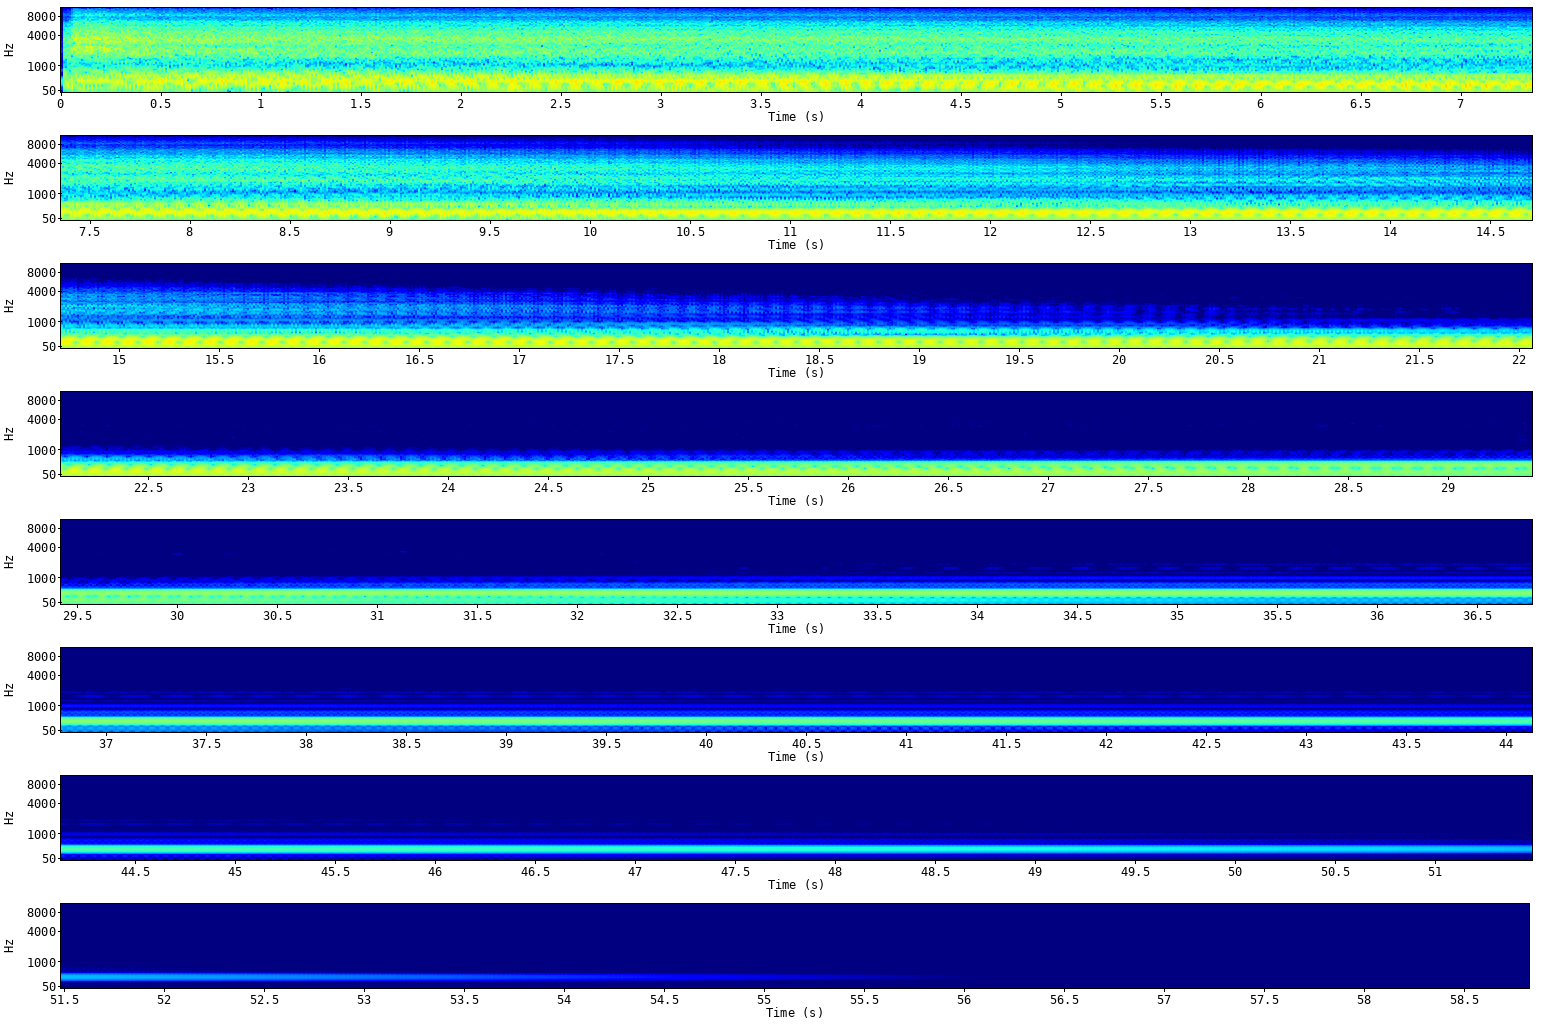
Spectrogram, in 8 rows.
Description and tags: A (5th) string open, and the D (4th) string 2nd fret. Down strum.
